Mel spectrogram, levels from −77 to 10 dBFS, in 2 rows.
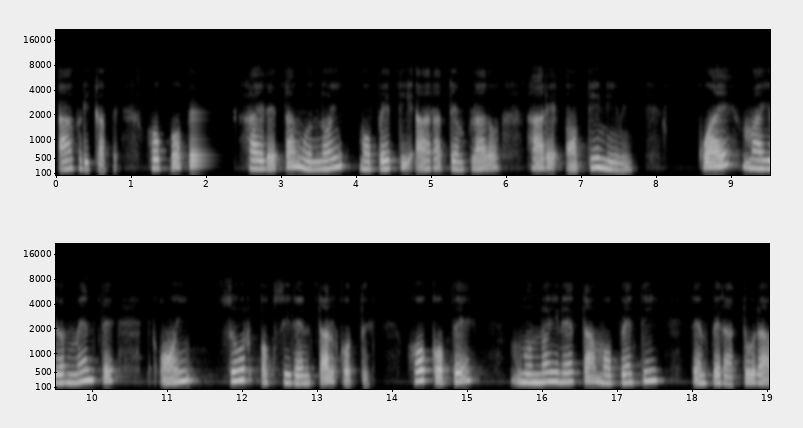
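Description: Speech over an Opus call path, top end stopping around 8 kHz, with two network faults. At 1.51 to 1.54 s there's short concealed packet loss: about 20 ms never arrived in time, so the decoder stretched the previous sound over the gap and blended back, leaving a quick smear or wobble. Then from 1.80 to 2.39 s the sound turns into a fading buzz or hiss continuation that thins to roughly 0.2 s of near silence before the speech returns at "jaereta guinoi mopeti", with about 0.58 s simply gone. That's likely a long network dropout, with the receiver padding the gap until it ran out of anything to continue.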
